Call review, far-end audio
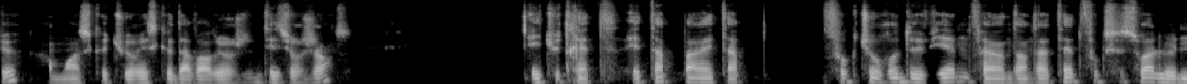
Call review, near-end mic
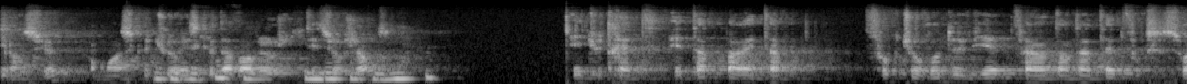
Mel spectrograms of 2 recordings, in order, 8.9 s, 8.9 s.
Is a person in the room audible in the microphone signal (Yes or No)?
Yes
